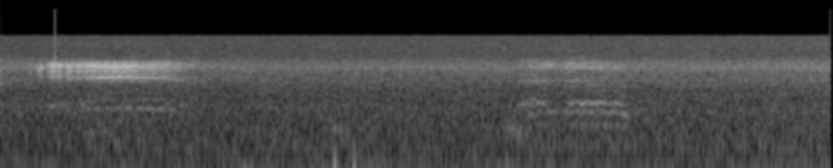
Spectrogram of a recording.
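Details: Ewes and lambs calling for each other at night on a farm after being separated; one loud quavering bleat at the start, then a softer, more distant bleat a few seconds later, with low thumps between.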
